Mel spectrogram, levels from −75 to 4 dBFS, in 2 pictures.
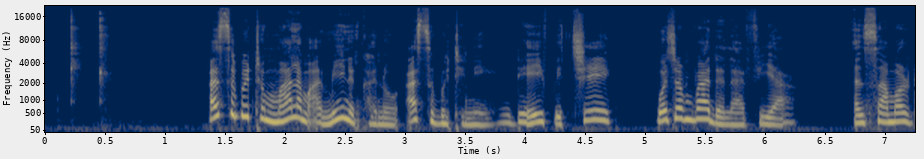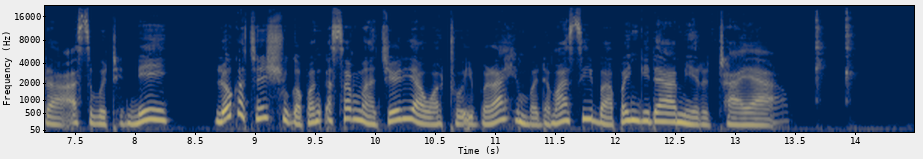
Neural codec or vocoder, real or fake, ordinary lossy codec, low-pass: none; real; none; none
